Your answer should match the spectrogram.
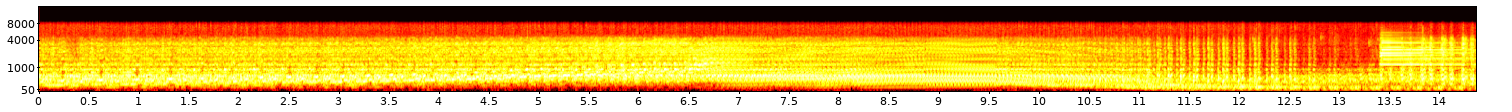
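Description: Guitar delay pedal in runaway feedback: a loud, dense wash of self-oscillating repeats that bends in pitch midway through and thickens into a low drone near the end.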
